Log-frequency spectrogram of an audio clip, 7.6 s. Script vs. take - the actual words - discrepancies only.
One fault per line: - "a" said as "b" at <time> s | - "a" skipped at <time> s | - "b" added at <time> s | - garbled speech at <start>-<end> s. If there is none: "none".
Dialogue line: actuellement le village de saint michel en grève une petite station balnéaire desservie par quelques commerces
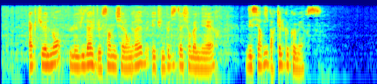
- "est" added at 3.0 s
